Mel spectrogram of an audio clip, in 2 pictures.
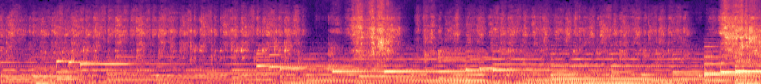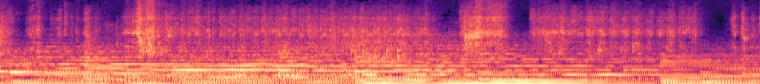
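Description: A wooden stir stick scraping around a paper cup as silicone oil is stirred firmly into acrylic paint, faint, with a few louder scrapes spread through. Soft background music of held notes plays underneath.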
